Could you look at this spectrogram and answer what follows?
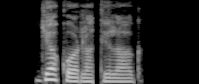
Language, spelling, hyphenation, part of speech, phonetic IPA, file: Hungarian, gyakorlatilag, gya‧kor‧la‧ti‧lag, adverb, [ˈɟɒkorlɒtilɒɡ], Hu-gyakorlatilag.ogg
- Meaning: 1. in practice, realistically, empirically 2. practically, basically, by and large, for all practical purposes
